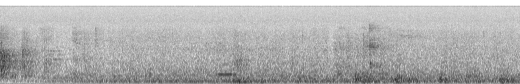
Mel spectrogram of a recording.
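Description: A crowd of adults and children chatters in a large echoing hall.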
